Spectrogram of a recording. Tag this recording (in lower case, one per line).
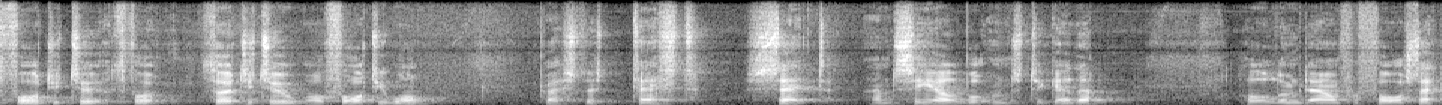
speech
